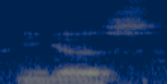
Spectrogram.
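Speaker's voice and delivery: ordinary delivery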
